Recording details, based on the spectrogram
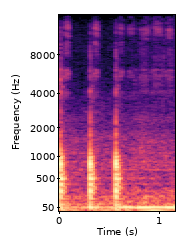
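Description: Pen writing on paper while solving a Class 10 geometry problem on triangles: three short, soft strokes in a steady rhythm over a low background hum, close by and without speech.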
